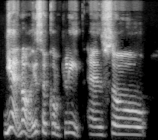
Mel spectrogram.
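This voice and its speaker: A middle-aged woman from Venezuela with a Venezuelan Spanish accent, a native Spanish speaker and biologist, telling stories in a lively interview, acting out quoted voices and often restarting her phrases. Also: medium pitch, measured pace. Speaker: guest, biologist. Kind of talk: conversational storytelling interview.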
